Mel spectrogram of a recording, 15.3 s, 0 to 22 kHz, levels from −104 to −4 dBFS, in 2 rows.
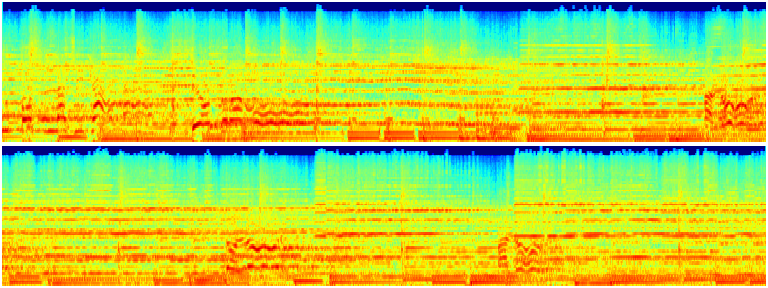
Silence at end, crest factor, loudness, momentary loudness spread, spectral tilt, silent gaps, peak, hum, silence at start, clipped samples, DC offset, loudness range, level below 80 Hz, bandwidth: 0 s; 14 dB; -16 LUFS; 3 LU; -4 dB/octave; none; -2 dBFS; none; 0 s; under 0.1%; under 0.1%; 2 LU; -36 dBFS; 18 kHz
